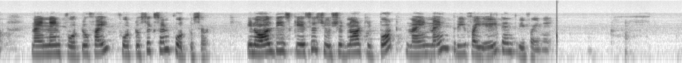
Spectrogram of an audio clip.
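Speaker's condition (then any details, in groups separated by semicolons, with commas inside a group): No condition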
